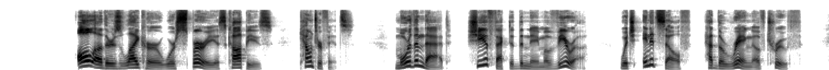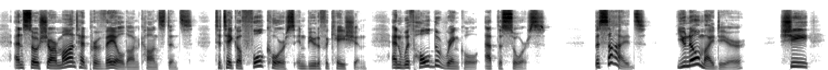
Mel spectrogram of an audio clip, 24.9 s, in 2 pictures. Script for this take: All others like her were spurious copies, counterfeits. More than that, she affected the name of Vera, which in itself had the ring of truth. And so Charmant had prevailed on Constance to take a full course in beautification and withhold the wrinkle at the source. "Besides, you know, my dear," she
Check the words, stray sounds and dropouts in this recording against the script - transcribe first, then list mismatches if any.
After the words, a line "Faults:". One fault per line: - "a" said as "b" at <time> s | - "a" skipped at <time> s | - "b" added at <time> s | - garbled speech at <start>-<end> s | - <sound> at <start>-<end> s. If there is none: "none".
All others like her were spurious copies, counterfeits. More than that, she affected the name of Vera, which in itself had the ring of truth. And so Charmant had prevailed on Constance to take a full course in beautification and withhold the wrinkle at the source. "Besides, you know, my dear," she
Faults:
none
